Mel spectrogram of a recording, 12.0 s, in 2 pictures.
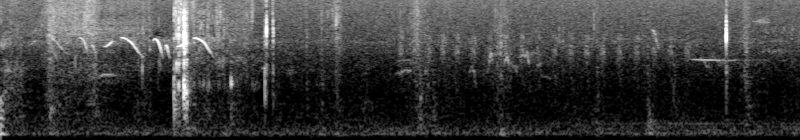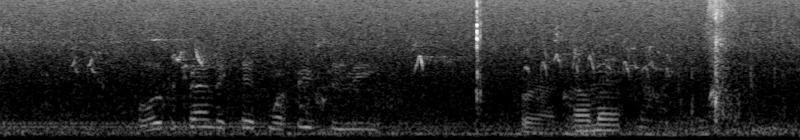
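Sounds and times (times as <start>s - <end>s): faint bird chirps: 0.2s - 1.8s, 3.0s - 7.6s.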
